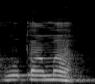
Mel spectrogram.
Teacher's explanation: तो को पुर यानी मोटा अदा करना है और गोल ता पे वक्फ होगा तो हा साउंड पे होगा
